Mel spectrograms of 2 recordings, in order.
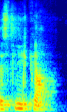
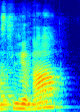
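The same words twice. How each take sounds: First: "slika" with a plain hard K. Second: "slira" with a throaty, rasped R; guttural R in slira. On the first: Teacher shows what to avoid, hard K in "slika". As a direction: stop the sound with a K in "slika". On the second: Teacher shows the better pronunciation, throaty R in "slira". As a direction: scrape the R in "slira", no hard K. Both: Shown as a demonstration. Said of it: "Vous mieux dire slira que slika".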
